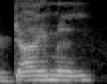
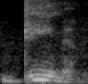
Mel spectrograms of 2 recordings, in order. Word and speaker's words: daemon: I think the dark power is the Greek notion, the Greek idea of the daemon, or daimon, or as it's pronounced in modern English, demon.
